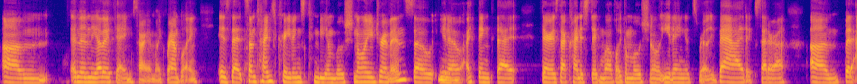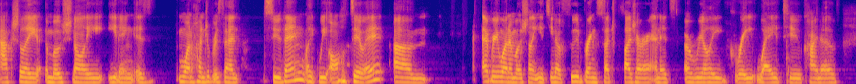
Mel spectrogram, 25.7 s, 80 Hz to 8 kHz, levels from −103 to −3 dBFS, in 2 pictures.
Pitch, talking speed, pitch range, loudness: 155 Hz, 165 wpm, 150-165 Hz, -23 LUFS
